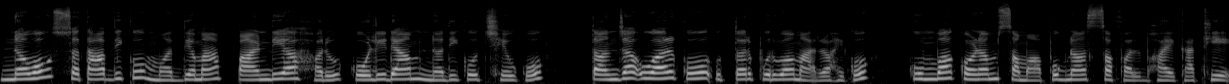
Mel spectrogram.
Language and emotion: Nepali, neutral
